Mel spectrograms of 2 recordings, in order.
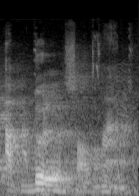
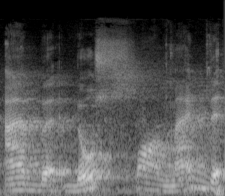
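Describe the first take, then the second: First: Said in the usual way. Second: Abdus Somad with the l blended into s, said abdus; spoken pronunciation. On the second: Shown as a demonstration. Preacher showing the crowd how Abdus Somad is really read, the l becoming s. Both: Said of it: "Tapi cara bacanya Abdus Somad".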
